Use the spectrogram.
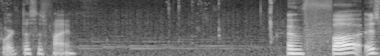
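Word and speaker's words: phở: We are looking at how to pronounce in Vietnamese pho. Pho. Pho. Vietnamese soup. Pho. Pho. But the end is more elongated.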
